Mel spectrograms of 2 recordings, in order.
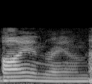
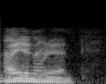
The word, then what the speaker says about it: Ayn Rand: And we've, in our last segment, we're talking about, I pronounce it wrong all the time. Ayn Rand? – Ayn Rand. – Ayn Rand.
